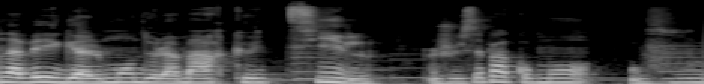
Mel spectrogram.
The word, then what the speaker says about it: Tile: Mais vous en avez également de la marque Tile. Je sais pas comment vous le prononcez, c'est Tile, T-I-L-E.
